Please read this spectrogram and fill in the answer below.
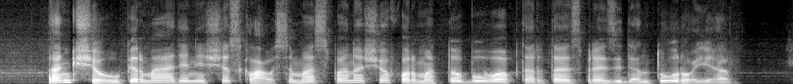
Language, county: Lithuanian, Panevėžys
